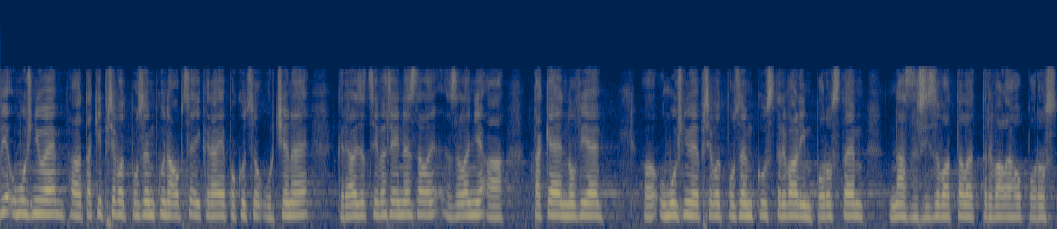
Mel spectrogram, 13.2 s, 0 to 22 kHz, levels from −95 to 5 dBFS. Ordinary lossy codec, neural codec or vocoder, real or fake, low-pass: AAC, 48 kbps; none; real; 7.2 kHz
